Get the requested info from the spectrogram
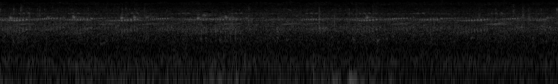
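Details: Frogs calling at a lake: a dense, steady chorus of high, rapid pulsed trills blending into one continuous shimmering band, with brief brighter notes flickering above it and no other clear sounds.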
